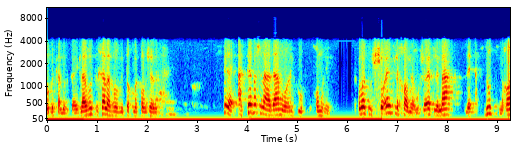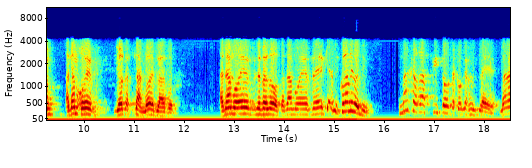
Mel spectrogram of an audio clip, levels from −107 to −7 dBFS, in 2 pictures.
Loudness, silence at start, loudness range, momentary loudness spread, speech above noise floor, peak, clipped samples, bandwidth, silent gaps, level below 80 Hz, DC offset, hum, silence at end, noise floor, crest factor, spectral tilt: -17 LUFS; 0 s; 4 LU; 11 LU; 50 dB; 0 dBFS; under 0.1%; 4.4 kHz; none; -52 dBFS; 8%; none; 0 s; -66 dBFS; 16 dB; -10.5 dB/octave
